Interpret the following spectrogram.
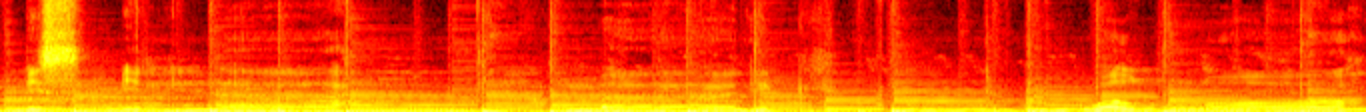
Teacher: Huruf ba mim [musik] wau. Tempat keluarnya dua bibir saling bersentuhan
